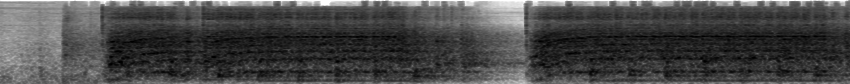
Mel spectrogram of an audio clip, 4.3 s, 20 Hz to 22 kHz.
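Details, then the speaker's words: Scooter unused for a couple of years, seller said non-running: electric starter cranking after penetrating oil down the cylinder, two ~2 s bursts of high steady whine with even turnover and no knocking; cranking sounds healthy. "Sounds pretty good. Not hearing any knocking."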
